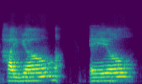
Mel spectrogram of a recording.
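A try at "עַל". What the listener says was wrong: Not ale.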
